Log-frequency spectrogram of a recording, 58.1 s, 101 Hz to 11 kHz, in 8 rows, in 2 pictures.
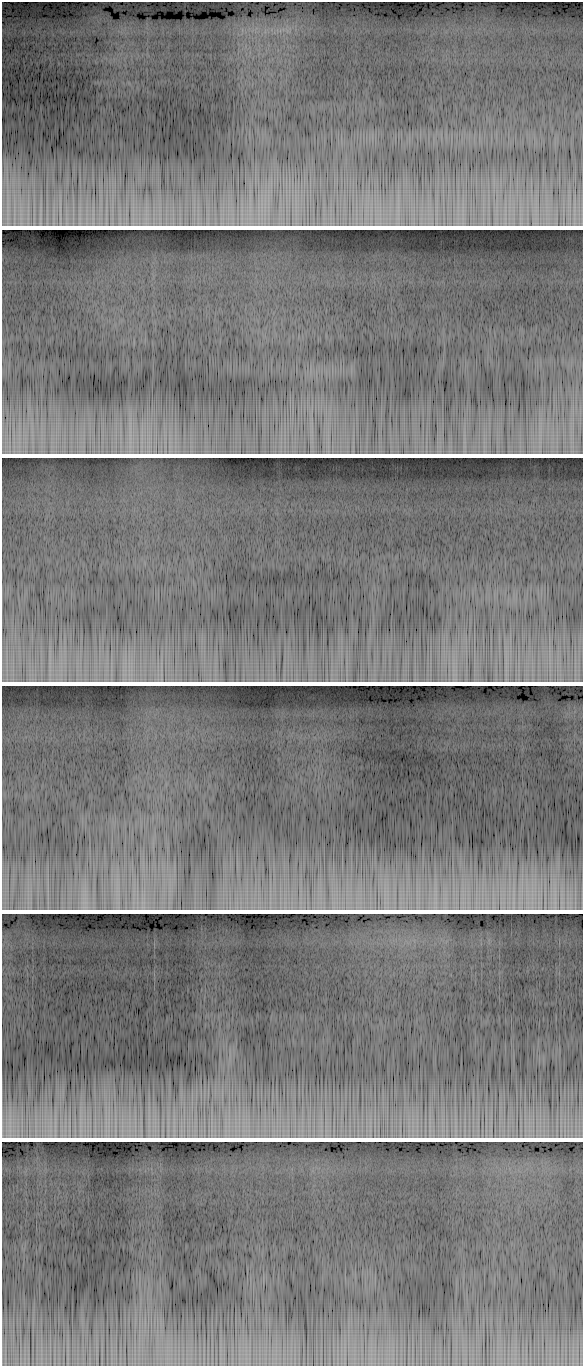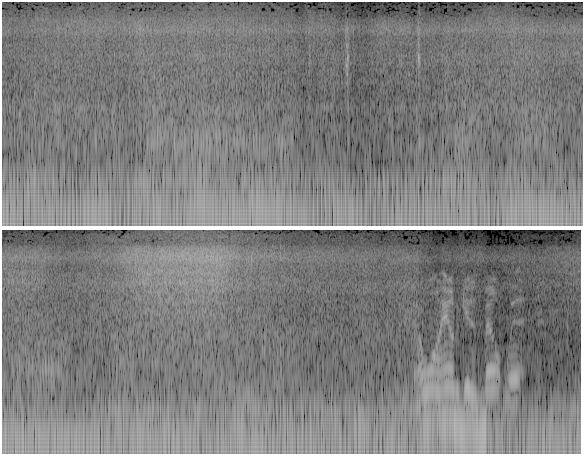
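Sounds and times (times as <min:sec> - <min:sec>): atv engine running unevenly: 0:00.0 - 0:58.0.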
